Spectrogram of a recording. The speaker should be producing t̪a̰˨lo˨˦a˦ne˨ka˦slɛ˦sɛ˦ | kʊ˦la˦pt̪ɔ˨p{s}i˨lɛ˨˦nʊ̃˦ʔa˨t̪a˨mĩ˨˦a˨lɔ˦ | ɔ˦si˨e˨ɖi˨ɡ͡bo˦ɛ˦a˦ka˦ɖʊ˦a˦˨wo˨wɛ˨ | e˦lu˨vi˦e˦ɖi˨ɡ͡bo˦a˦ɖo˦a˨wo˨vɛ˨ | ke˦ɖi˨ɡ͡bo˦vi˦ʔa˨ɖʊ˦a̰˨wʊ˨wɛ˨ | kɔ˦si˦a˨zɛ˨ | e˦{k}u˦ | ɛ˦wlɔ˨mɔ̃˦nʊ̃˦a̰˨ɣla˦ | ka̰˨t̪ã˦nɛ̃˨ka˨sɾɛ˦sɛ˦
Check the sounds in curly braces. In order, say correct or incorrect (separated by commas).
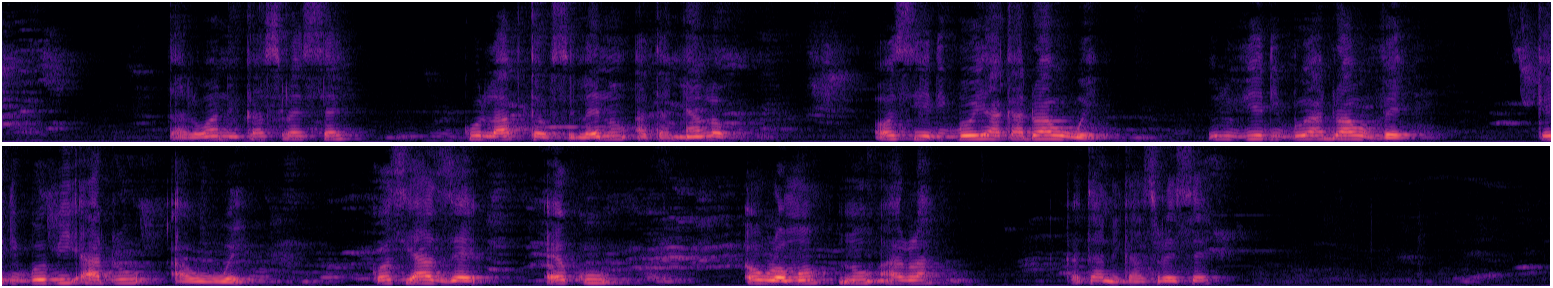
correct, correct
